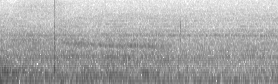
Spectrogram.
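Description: Quiet room tone: a low, steady background noise with a faint click about half a second in.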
